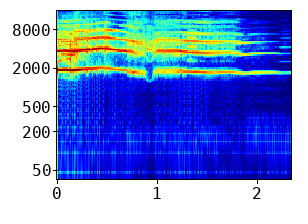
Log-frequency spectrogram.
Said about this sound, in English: Eventually, she did start yelling for help, which everyone up and down the shore heard.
